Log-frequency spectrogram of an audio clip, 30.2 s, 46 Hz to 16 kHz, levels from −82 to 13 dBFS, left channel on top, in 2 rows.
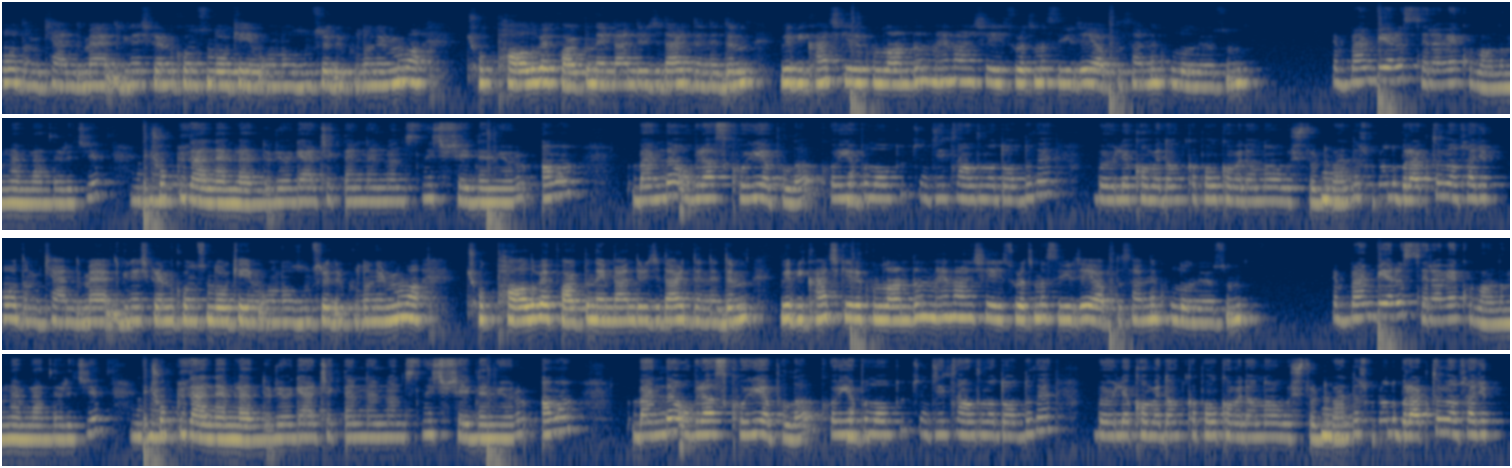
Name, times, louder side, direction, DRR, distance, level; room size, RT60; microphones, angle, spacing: voice 1, 0.0-4.4 4.6-12.5 16.4-16.7 23.5-23.6 28.3-28.6, right 2 dB, 85° right, 7 dB, 2.2 m, -22 dB
Knock, 8.5-9.1 11.1-11.7 13.7-14.5 16.5-17.2 19.5-19.6 19.9-20.7, equal, ahead, 1.3 m, -41 dB
voice 2, 13.3-21.1 21.4-29.9, right 2 dB, 30° right, 8 dB, 1.5 m, -27 dB
22.5 x 8.1 x 6.0 m, 0.43 s
head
